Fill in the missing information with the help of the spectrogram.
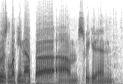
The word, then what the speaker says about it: Suikoden: Suikoden 2. – Oh, okay. – Suikoden. Yeah, sorry. Everybody pronounces it different.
